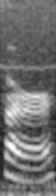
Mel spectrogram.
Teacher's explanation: fur gets more emphasis it's said just a little bit harder than the rest of the word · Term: stress syllable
